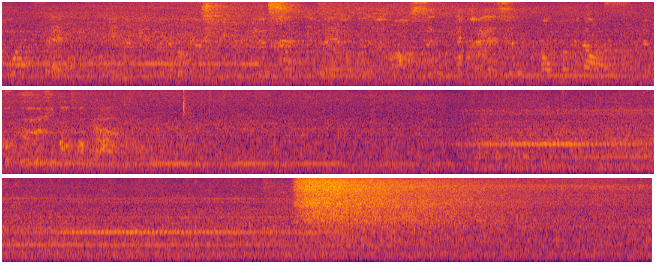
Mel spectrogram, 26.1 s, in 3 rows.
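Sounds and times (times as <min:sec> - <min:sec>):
loud hiss of air: 0:21.2 - 0:26.0.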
